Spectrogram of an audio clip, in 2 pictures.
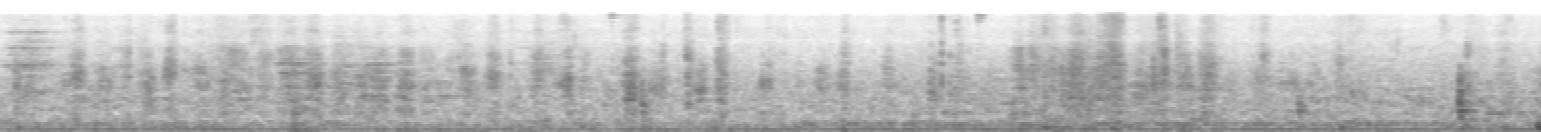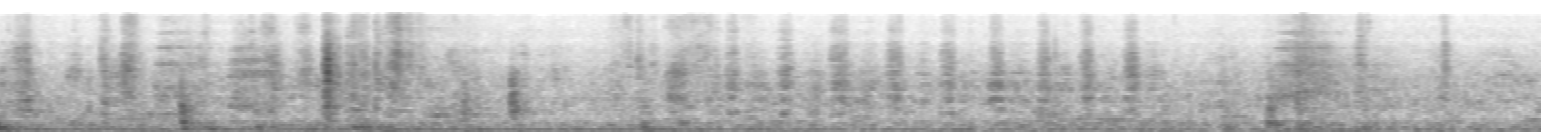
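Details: Happy dog panting steadily, soft breathy bursts repeating through fifteen seconds, a few sharper clicks and rustles between, over a constant low electrical hum indoors.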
